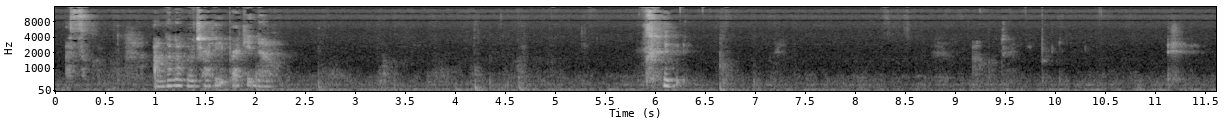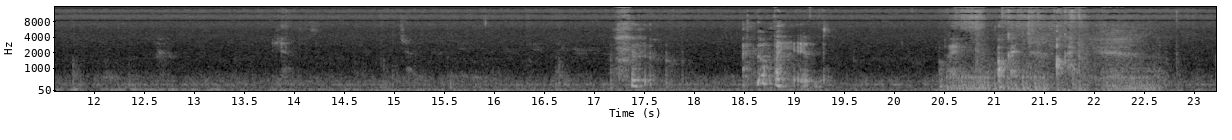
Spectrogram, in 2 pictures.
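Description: A young woman talks softly and playfully close by.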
